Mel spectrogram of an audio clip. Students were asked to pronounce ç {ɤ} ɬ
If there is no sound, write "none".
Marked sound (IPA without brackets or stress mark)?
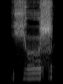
ɤ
